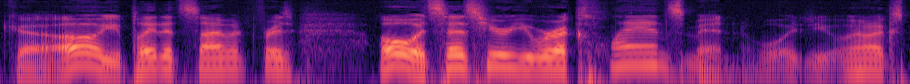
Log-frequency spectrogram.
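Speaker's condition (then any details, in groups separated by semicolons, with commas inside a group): No condition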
